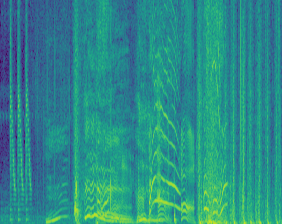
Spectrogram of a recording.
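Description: A man laughs wildly and loudly.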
